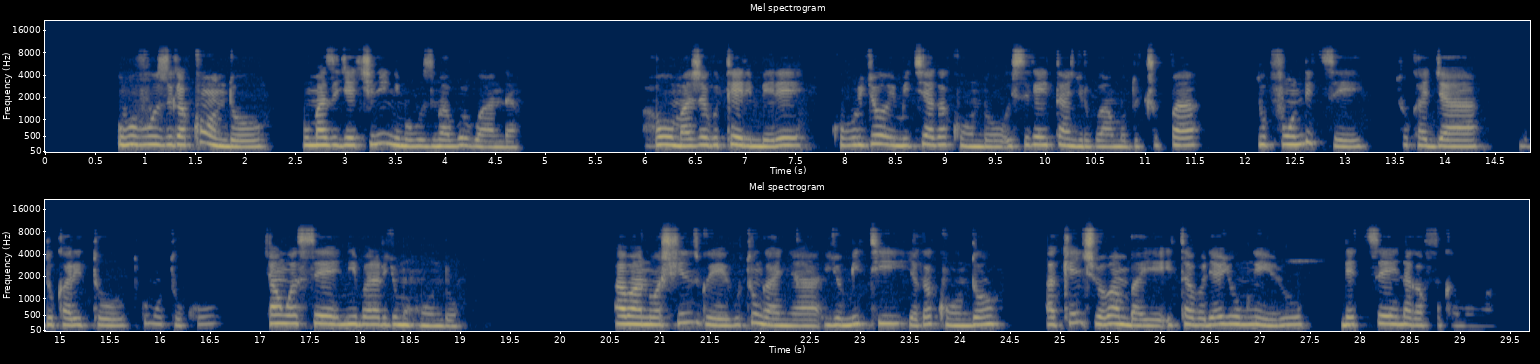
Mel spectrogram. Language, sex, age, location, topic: Kinyarwanda, female, 18-24, Kigali, health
